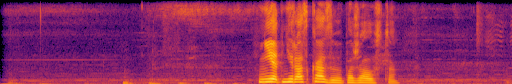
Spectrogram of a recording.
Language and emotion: Russian, neutral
